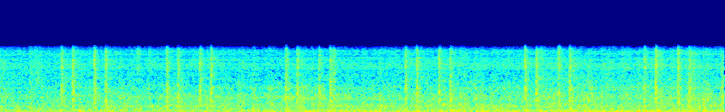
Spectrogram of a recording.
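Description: Train passing, its wheels clicking irregularly, often in pairs, over a steady rumble and hiss, heard through a security camera's microphone.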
